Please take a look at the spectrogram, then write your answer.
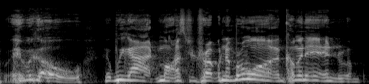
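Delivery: hyped rally announcer voice; monster truck announcer. Pretend. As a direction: call out the trucks rolling in. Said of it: "your best monster truck voice, like you're announcing a monster truck rally".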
